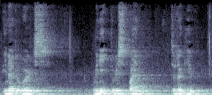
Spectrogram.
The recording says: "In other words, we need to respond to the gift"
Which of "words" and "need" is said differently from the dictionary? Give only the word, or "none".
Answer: words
